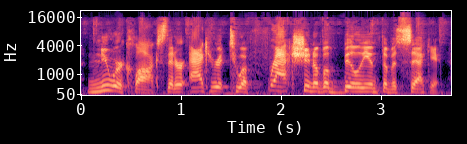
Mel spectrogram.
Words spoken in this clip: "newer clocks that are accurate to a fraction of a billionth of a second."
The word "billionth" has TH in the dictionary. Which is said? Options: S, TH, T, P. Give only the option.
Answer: TH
